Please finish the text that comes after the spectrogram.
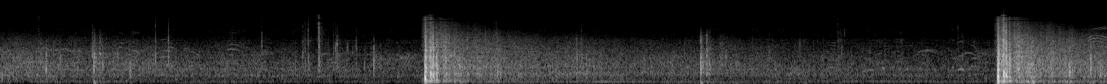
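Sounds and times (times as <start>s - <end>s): firework crackles: 0.0s - 11.0s
firework bang: 3.7s - 7.6s, 10.0s - 11.0s.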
